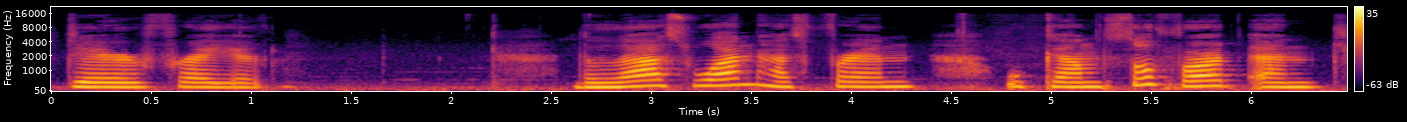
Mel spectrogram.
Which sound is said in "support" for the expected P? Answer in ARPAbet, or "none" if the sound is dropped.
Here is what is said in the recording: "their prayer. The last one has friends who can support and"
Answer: F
